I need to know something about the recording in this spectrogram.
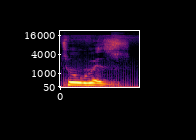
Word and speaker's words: Toolwiz: That's how you say it, Toolwiz.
